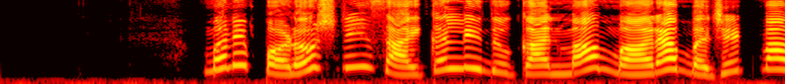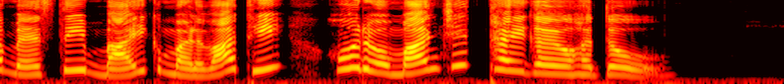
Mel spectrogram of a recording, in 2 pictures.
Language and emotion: Gujarati, happy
